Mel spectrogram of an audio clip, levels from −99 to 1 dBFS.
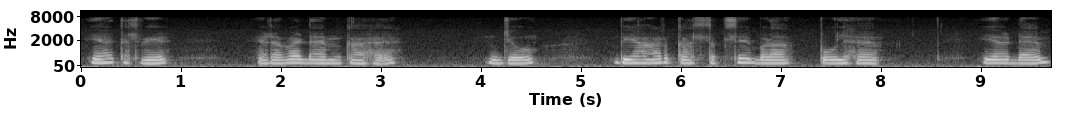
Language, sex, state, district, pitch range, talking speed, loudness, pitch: Hindi, male, Bihar, Gaya, 150-170 Hz, 100 wpm, -29 LUFS, 160 Hz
